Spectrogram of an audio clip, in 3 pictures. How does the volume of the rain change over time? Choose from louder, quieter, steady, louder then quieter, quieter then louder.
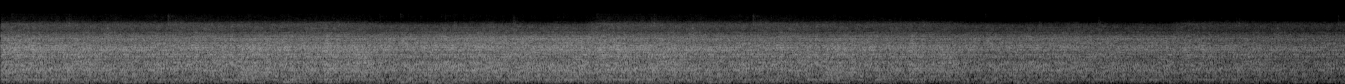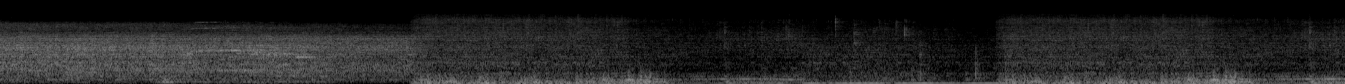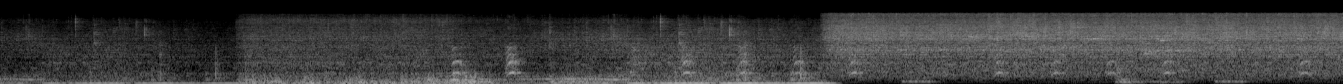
quieter then louder.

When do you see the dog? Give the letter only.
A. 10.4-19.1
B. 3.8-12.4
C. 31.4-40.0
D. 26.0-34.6
C.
